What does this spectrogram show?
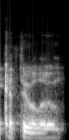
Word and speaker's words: Cthulhu: it's uh both ways normally i' I'd say cthulu cthulu I like the hard T culu like Tuli Kulu Kulu you know the first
